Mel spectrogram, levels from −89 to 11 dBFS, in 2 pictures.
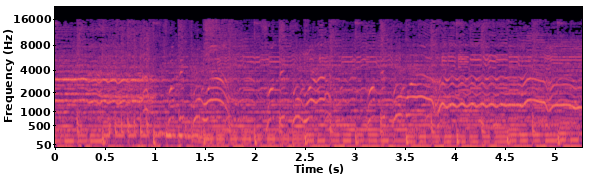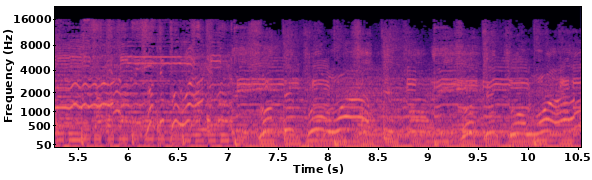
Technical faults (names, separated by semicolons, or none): section at the wrong speed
